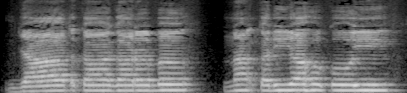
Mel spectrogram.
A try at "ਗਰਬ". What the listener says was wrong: ਗਰਬ ਇਹ ਬਬੇ ਨਾਲ ਬੋਲਣਾ ਭਬਾ ਨਹੀਂ ਬੋਲ ਦੇਣਾ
